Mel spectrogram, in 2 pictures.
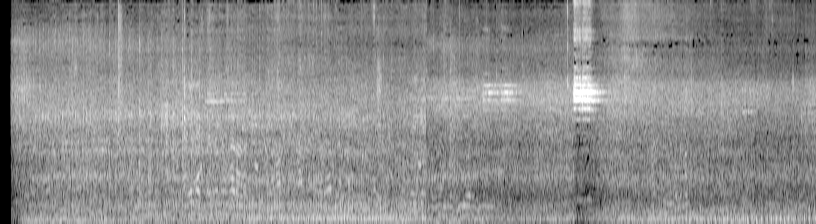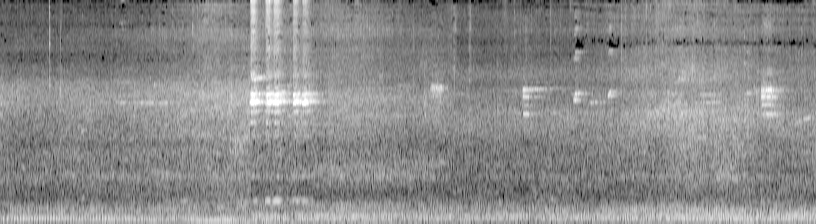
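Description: Street ambience of traffic running past a roadside market, with indistinct voices. A vehicle horn gives one loud short toot about a third of the way in, and a few short horn beeps come again after the two-thirds mark.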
